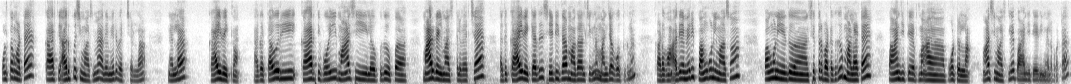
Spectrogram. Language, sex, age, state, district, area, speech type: Tamil, female, 45-60, Tamil Nadu, Tiruvannamalai, rural, spontaneous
